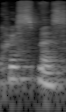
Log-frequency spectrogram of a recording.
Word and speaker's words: Christmas: us tend to say christmas so we're not actually pronouncing that letter t so that's your one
